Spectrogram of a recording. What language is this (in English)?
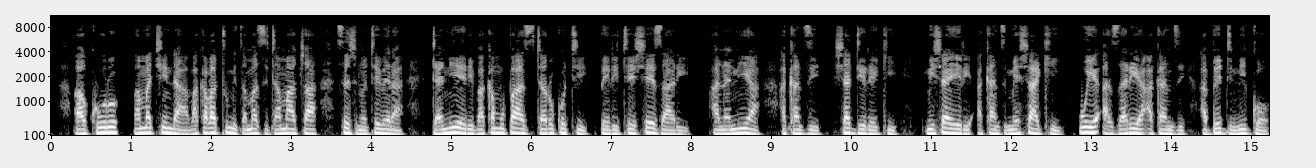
Shona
